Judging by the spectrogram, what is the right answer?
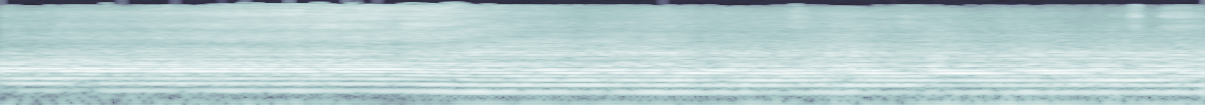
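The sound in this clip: A poorly maintained motorbike's engine, a loud, steady, buzzing drone that holds an even pitch and level throughout.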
